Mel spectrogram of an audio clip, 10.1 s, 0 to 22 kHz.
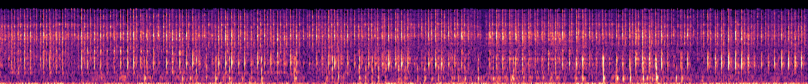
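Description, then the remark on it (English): Rapid computer mouse clicking on a click-speed test website, a dense, steady stream of sharp, dry ticks, 122 clicks in 10 seconds, continuing without pause with no voices. “I'll just show you how fast you can click now, because people have been asking for that as well.”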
